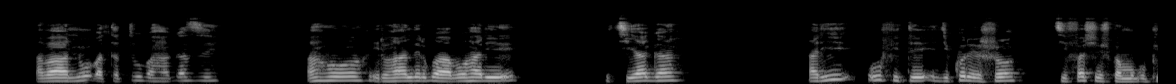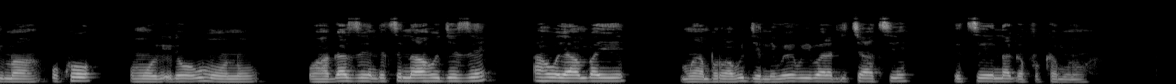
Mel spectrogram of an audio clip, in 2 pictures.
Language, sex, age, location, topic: Kinyarwanda, male, 25-35, Huye, health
